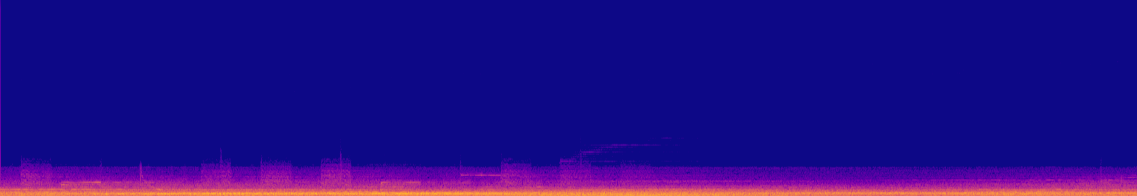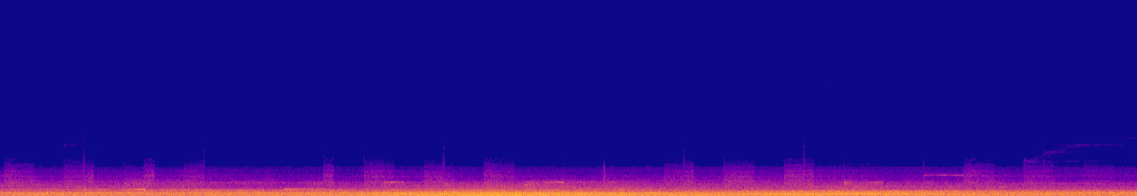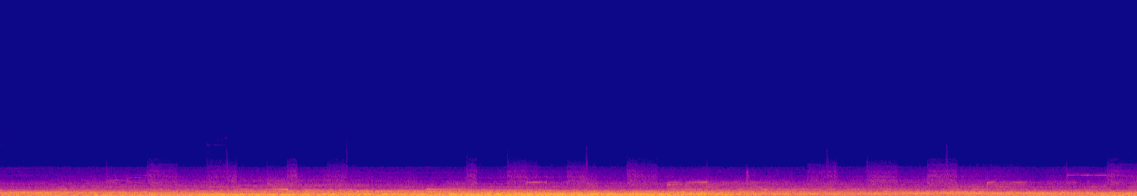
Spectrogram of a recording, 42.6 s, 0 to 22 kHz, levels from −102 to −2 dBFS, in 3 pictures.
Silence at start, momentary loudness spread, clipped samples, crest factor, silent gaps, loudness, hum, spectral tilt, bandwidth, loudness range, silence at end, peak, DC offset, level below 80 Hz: 0 s; 8 LU; under 0.1%; 18 dB; none; -27 LUFS; none; -13 dB/octave; 3 kHz; 7 LU; 0 s; -8 dBFS; under 0.1%; -34 dBFS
